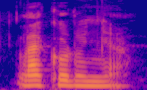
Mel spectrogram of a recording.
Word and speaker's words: La Coruña: La Coruña.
